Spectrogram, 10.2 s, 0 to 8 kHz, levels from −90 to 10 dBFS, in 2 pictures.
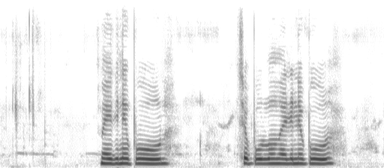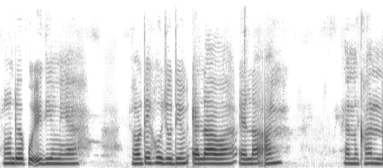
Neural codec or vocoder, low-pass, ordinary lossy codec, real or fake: codec, 16 kHz, 2 kbps, X-Codec, HuBERT features, trained on balanced general audio; none; none; fake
